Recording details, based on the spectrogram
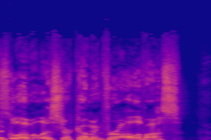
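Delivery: put-on ranting conspiracy-theorist voice. Joking about conspiracy talk, doing an Alex Jones impression. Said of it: "pretty good fucking Alex Jones impression".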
